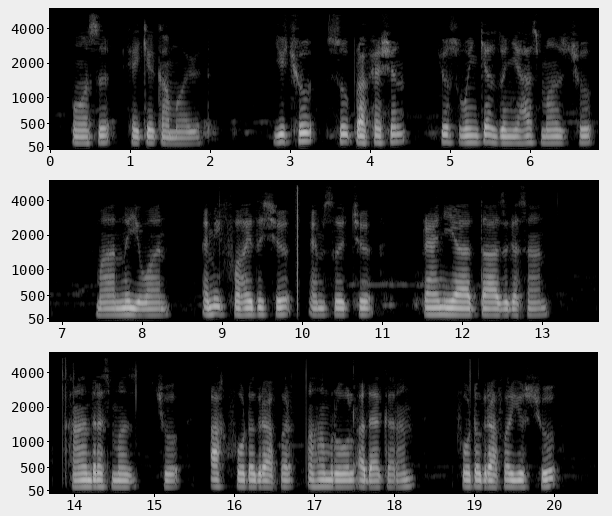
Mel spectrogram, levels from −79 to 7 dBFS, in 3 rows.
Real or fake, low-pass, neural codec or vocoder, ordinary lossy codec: real; 5.4 kHz; none; MP3, 24 kbps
